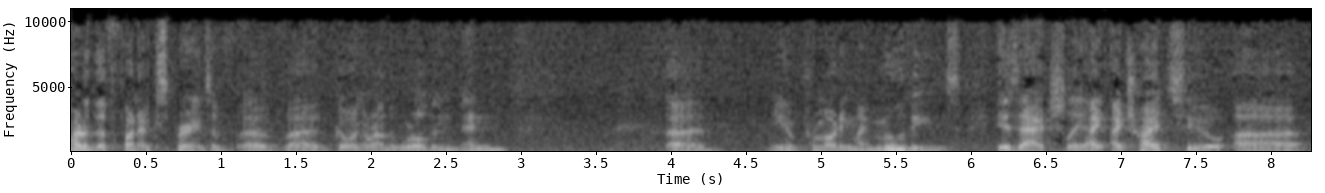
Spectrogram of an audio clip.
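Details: Adult man speaking spontaneously; normal speech.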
